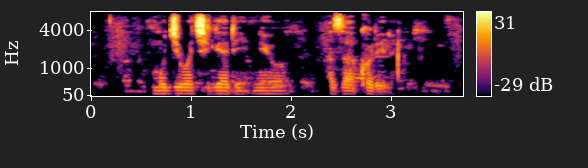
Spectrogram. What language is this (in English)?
Kinyarwanda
